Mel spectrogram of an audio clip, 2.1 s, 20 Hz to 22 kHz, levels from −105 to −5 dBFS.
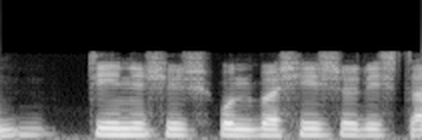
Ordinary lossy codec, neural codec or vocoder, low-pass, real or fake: none; autoencoder, 22.05 kHz, a latent of 192 numbers a frame, VITS, trained on many speakers; 5.4 kHz; fake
